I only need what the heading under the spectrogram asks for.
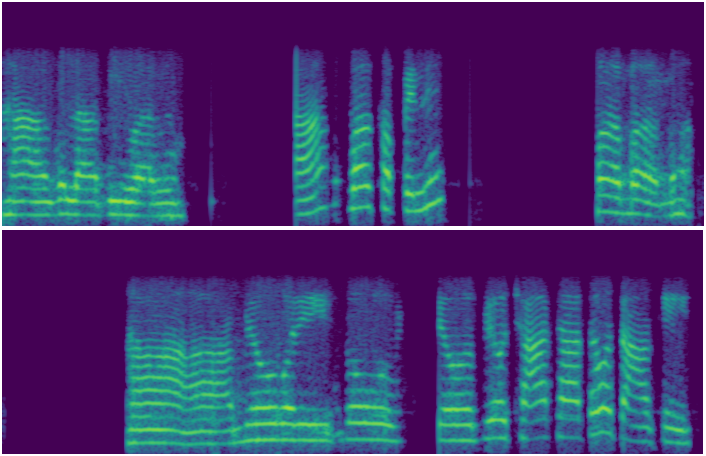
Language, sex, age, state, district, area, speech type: Sindhi, female, 60+, Uttar Pradesh, Lucknow, urban, conversation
